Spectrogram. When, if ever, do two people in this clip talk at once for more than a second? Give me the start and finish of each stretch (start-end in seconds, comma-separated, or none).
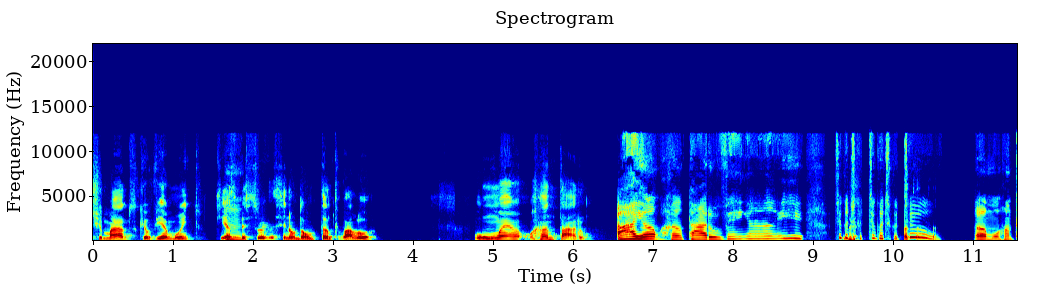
none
